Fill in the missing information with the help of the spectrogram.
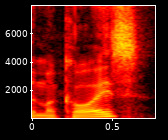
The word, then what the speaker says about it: McCaughey: Wait, so they had, who, the McCoys? – Yeah, it's spelled McCaughey. It looks like it's McCaughey, but it's pronounced McCoy.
